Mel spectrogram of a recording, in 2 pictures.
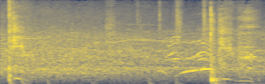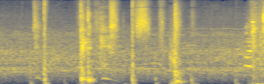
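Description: Punches thud against a boxer's body.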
